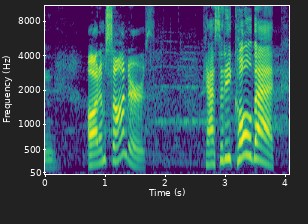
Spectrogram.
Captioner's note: crowd cheering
